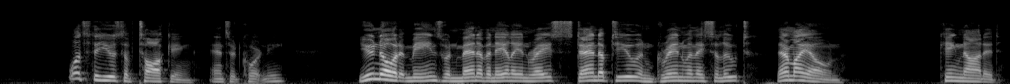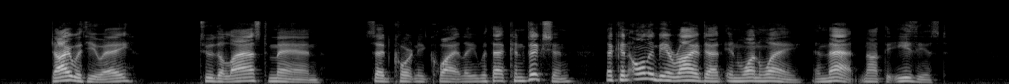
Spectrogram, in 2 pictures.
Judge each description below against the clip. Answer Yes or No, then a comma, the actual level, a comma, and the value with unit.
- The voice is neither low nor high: Yes, medium, 155 Hz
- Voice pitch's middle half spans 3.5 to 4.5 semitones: Yes, average, 4.2 semitones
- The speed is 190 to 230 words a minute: No, average, 180 wpm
